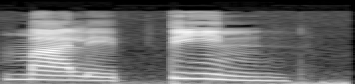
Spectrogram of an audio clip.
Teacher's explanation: la fuerza de voz que se encuentra ubicada en la última sílaba es decir que la sílaba tónica está al final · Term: palabra aguda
